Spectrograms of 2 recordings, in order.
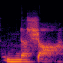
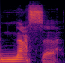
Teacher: The u the first uh consonant is the same as NASA, but the second consonant is very different. It's an sh sound rather than s sound. And the vowels are pronounced a bit different.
